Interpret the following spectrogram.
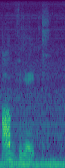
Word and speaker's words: obviate: task number 12 is obviate obviate this is one another one of the more difficult ones for this unit obviates a verb first syllable is accented and it means to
